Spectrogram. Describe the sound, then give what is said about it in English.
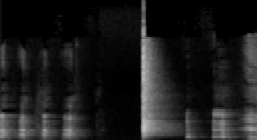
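A single sharp hand clap by one person after a countdown rings out loud and crisp, decaying quickly, with brief voiced sounds before and after it. “Two, only me clapping.”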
